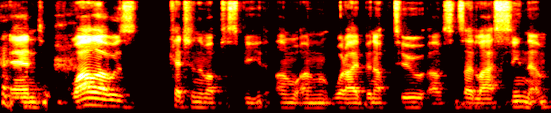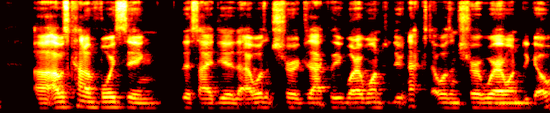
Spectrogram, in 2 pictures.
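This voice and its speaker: A man with an American accent talks loudly at a fairly quick pace, his fairly low voice bright and sharp in tone and flat, monotone in intonation. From US Northeast, Connecticut. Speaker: junior business analyst. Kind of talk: interview.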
